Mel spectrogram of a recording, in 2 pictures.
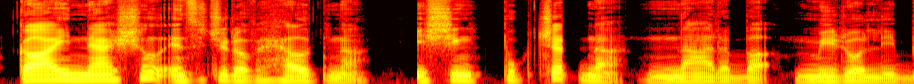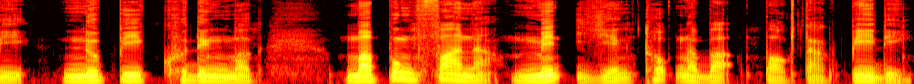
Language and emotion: Manipuri, neutral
